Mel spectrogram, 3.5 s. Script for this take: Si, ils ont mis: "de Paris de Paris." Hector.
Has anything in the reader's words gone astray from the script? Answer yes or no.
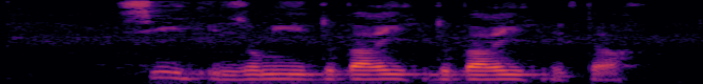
no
